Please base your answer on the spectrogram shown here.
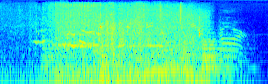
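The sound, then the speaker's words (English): A car backs up and drives off, its engine note rising over a broad hiss of tires on the road, loud through the middle before dropping away at the end. “Jonathan backs up and drives after Max.”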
